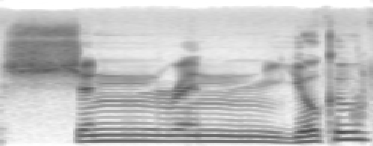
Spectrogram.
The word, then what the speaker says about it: Shinrin-yoku: They call it Shinrin-yoku. – Yeah, that sounds great to me. – So can you talk about that and what they're doing in Japan and what you discovered? – Sure. So Shinrin-yoku is Japanese for forest bathing.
